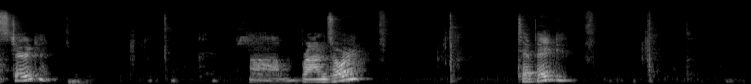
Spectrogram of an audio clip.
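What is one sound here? Playing cards rustle and slide against each other.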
